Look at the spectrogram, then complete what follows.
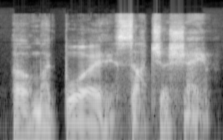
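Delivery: close, leaning-in stage half-whisper. As a character leaning close to the player's ear, half-whispering into ear. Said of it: "leans close and whispers into your ear".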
